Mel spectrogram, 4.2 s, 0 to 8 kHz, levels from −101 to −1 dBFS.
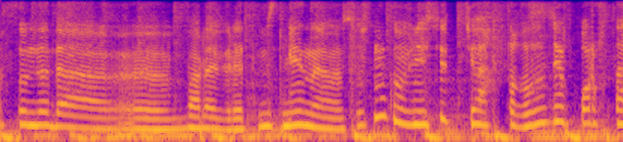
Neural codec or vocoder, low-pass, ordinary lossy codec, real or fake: codec, 16 kHz, 16 kbps, FreqCodec, smaller model; none; none; fake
